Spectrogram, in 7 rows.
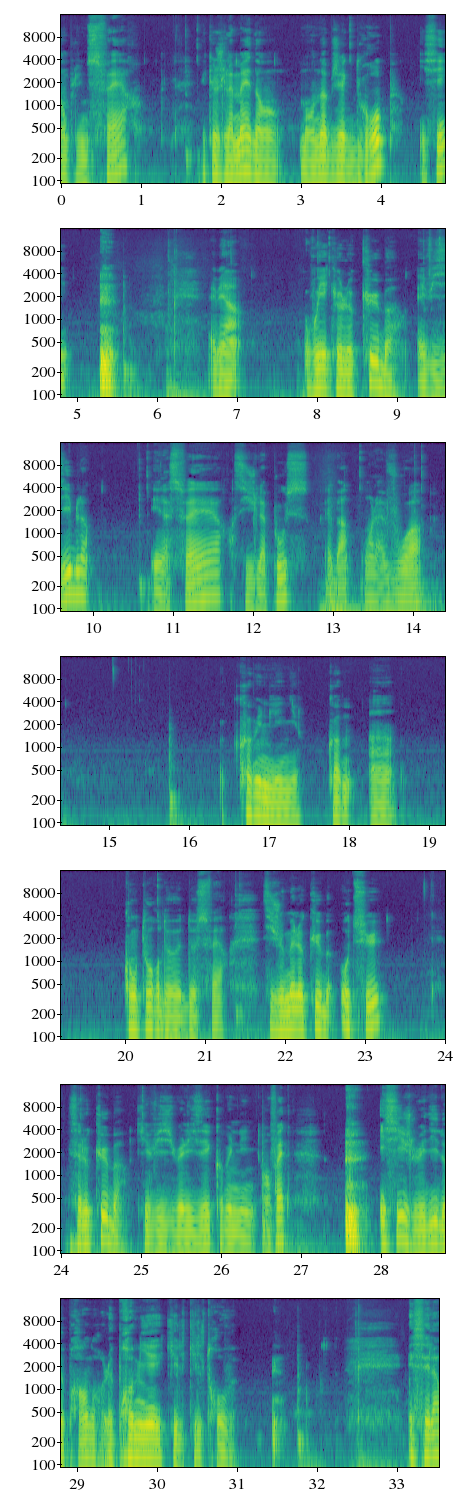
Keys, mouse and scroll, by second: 1.6-3.5 drag, 7.9 click, 9.3 click, 10.6-13.2 drag, 14.0-20.3 alt+drag, 21.3-22.8 drag, 24.2 alt+click.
